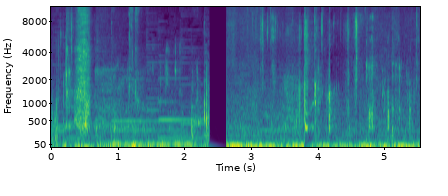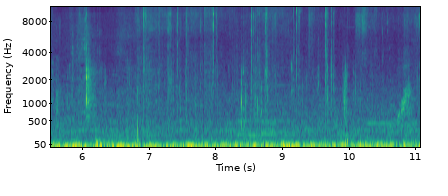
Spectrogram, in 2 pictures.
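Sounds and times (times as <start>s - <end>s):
person chewing: 0.0s - 2.1s, 2.8s - 11.0s
wet mouth clicks: 3.2s - 6.2s.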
